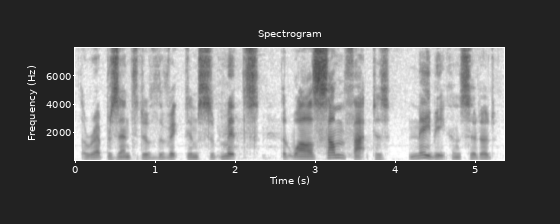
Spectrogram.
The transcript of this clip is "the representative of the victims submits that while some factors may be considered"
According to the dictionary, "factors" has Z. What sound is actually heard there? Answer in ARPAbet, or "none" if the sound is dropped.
Z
